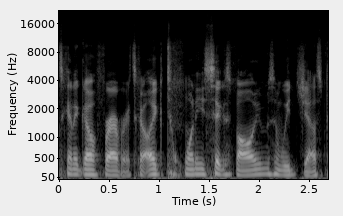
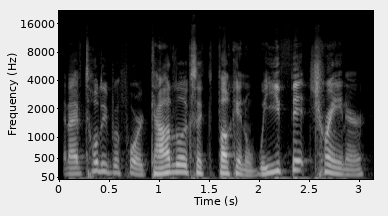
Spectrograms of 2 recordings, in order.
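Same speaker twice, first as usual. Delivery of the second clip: ordinary talk, nothing marked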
